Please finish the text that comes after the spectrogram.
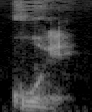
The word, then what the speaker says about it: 癸: 一般叫念癸水啦，但是其实它真正的发音是鬼，然后它本来的写法就是鬼字啊。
